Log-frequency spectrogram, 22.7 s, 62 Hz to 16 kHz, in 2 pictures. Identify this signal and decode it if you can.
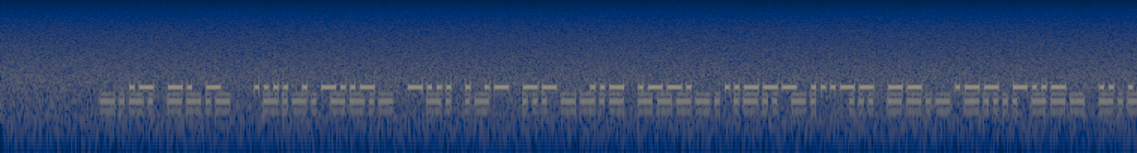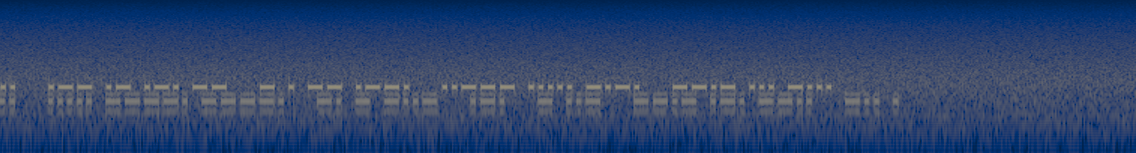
Morse code, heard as two keyed tones, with radio static and a narrow filter. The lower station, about 25 wpm, 410 Hz: CQ CQ NA SQ9LN SQ6OC 599 NTX R TU QRZ DE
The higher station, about 25 wpm, 680 Hz: ANT HEX BEAM UP 23M WX IS WARM TEMP 25C QSB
